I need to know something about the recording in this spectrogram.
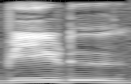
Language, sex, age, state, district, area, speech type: Tamil, female, 18-30, Tamil Nadu, Tirunelveli, rural, read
